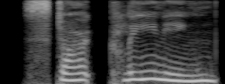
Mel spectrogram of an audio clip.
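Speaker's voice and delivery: put-on the aunt orders the girl to start cleaning; ordering aunt. A narrator's reading. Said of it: "she ordered".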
